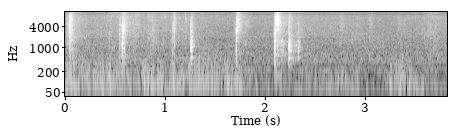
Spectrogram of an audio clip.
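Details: Scattered sharp clicks and knocks over a quiet background, with no animal voice heard.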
